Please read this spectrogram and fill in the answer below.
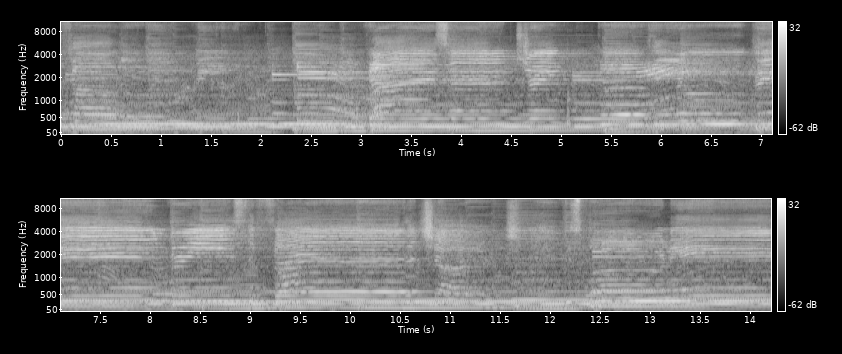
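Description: Live folk-rock band: strummed acoustic guitars and an electric guitar playing under a man and a woman singing.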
